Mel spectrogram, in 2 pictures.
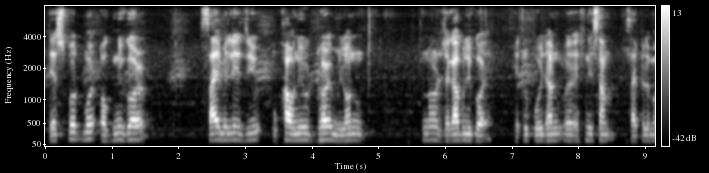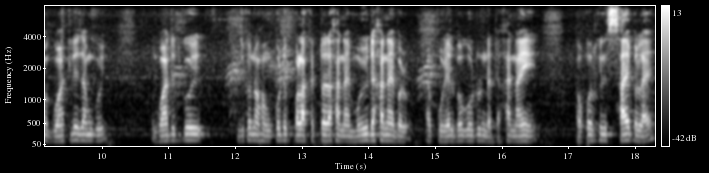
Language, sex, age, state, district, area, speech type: Assamese, male, 45-60, Assam, Lakhimpur, rural, spontaneous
